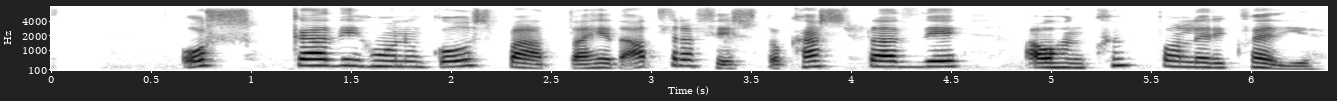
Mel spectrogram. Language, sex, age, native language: Icelandic, female, 40-49, Icelandic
